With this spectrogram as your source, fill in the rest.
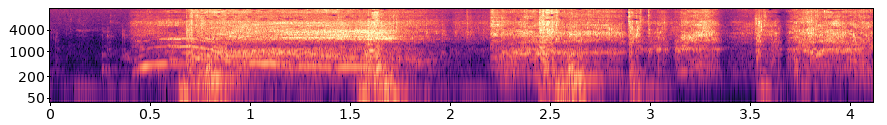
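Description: A wooden club thuds against a zombie.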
